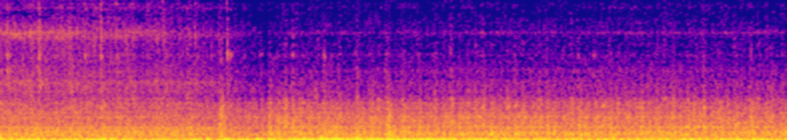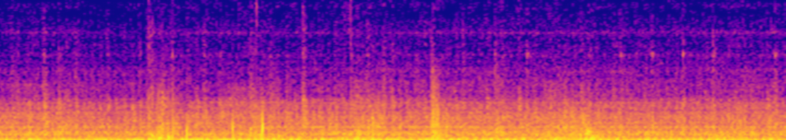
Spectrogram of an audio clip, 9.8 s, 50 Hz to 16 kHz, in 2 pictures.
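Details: 1929 Ford Model A after oil pan gasket replacement and new oil filter fitted: slow even low-pitched four-cylinder idle with steady beat and light valvetrain clatter, before test drive; sounds like it's idling really well.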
